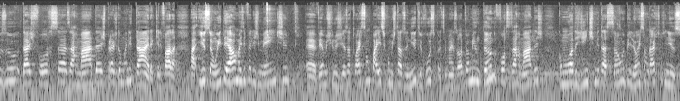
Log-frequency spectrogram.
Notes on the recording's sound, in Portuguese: Gravamos diretamente da CCXP &#8211; e não editamos quase nada, ou seja, não nos responsabilizamos por conversas paralelas. Gravamos diretamente da CCXP – e não editamos quase nada, ou seja, não nos responsabilizamos por conversas paralelas ou músicas de Pokémon no fundo.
